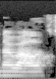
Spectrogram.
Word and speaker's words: Noel: I often have to spell it for people and I'll say N-O-E-L, like Christmas, Noel.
